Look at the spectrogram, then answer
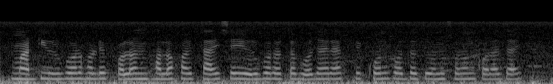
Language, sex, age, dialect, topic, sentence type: Bengali, female, 25-30, Jharkhandi, agriculture, question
